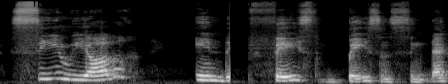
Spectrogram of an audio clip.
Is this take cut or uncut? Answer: cut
